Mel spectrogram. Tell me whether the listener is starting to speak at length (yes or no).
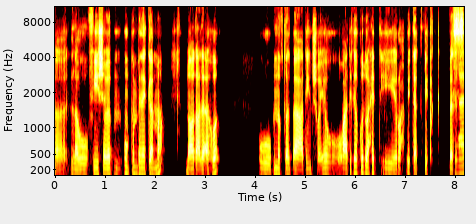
yes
